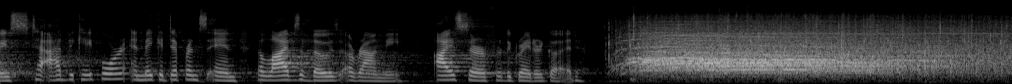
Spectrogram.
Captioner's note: cheers and applause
